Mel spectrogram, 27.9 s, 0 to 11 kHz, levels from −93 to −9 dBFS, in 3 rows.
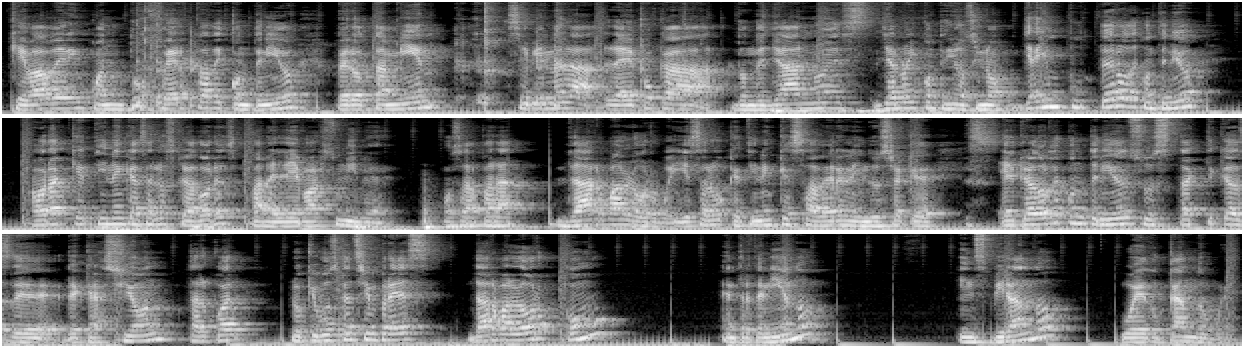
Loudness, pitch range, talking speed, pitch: -20 LUFS, 125-165 Hz, 185 wpm, 145 Hz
